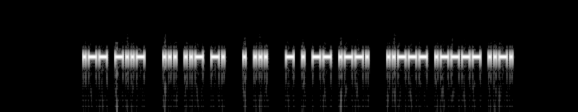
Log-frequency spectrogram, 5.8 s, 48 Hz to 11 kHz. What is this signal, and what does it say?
Morse code, heard as a keyed tone, about 46 wpm, 700 Hz. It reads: WX SUN ES TEMP 21F
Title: Practice QSO - Exchange 2 - Info - 45wpm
